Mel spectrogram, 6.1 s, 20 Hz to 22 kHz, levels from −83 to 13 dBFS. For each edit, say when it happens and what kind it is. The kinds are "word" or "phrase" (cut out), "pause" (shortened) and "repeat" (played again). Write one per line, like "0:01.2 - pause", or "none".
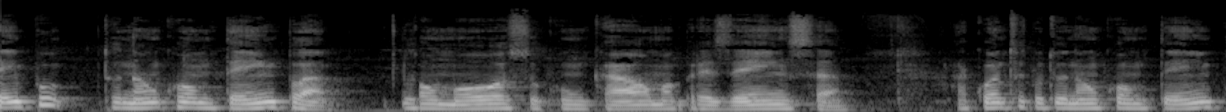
0:02.1 - word
0:02.7 - word
0:03.4 - word
0:05.1 - word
